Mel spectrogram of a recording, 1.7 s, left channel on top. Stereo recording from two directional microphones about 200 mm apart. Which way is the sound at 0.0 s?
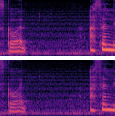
30° left (ahead or behind).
